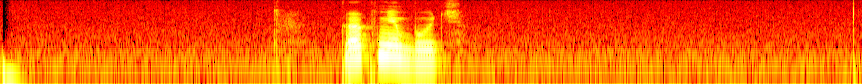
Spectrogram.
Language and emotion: Russian, neutral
